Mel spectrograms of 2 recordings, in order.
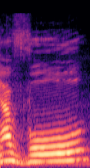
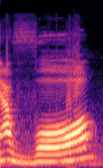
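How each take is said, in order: First: Avô with a slow, closed final O as in "oh". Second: Avó with a loud, open final O as in "aw". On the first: Teacher contrasting the circumflex sound in avô, closed O. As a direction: round and close the stressed O of avô. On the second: Teacher showing the acute accent's sound in avó, open O. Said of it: "o som é aberto". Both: Shown as a demonstration.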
